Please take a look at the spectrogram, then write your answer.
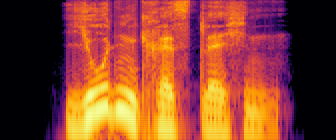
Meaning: inflection of judenchristlich: 1. strong genitive masculine/neuter singular 2. weak/mixed genitive/dative all-gender singular 3. strong/weak/mixed accusative masculine singular 4. strong dative plural
- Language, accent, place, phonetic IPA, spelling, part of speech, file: German, Germany, Berlin, [ˈjuːdn̩ˌkʁɪstlɪçn̩], judenchristlichen, adjective, De-judenchristlichen.ogg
